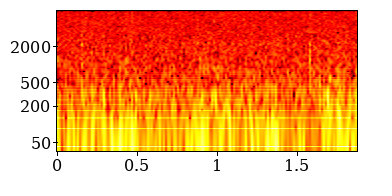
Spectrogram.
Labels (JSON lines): {"label": "ambient", "recorder": "HydroMoth"}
